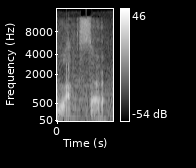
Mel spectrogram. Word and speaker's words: Luxor: Or Phoebus or Tiba in Arabic, yes, or Luxor now. Yes. So first, am I pronouncing its name right?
